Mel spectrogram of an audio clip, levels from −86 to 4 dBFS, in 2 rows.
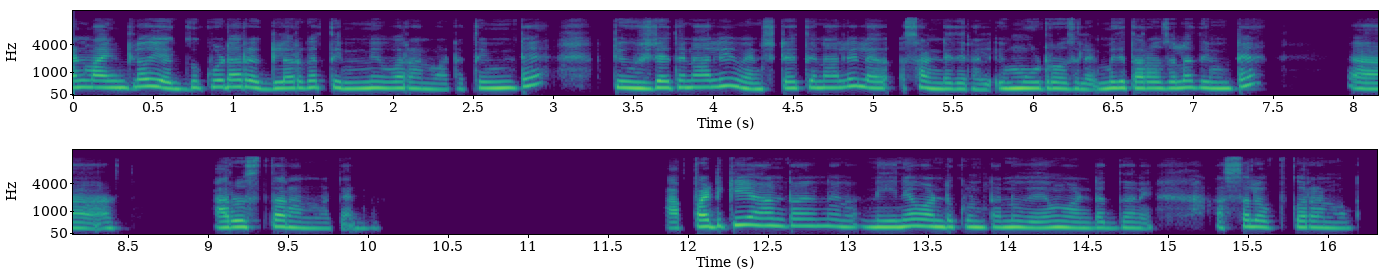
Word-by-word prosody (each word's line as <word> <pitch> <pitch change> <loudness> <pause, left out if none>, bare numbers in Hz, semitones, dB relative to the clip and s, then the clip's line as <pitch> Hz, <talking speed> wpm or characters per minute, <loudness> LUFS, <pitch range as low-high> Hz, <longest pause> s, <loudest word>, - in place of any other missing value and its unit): And 280 +1 +2
మా - - +5
ఇంట్లో 270 +4 +1
egg 230 +3 -3
కూడా 285 0 +2
రెగ్యులర్‌గా 250 +2 0
తిన్నివ్వరనమాట. 240 -3 0
తింటే 255 +8 +2 0.5
ట్యూస్‌డే 255 0 +4
తినాలి, 280 +4 0
వెడ్నెస్‌డే 225 +3 -1
తినాలి 265 +4 0
లేదా 250 -1 -1 0.2
సండే 225 -4 0
తినాలి. 205 -3 -8
ఈ - - +3
3 240 0 +2
రోజులే. 225 -2 -3
మిగతా 245 0 +2
రోజుల్లో 245 +2 0
తింటే 240 +9 0 0.7
ఆహ్, 215 -1 -1 0.7
అరుస్తారన్నమాట. 245 -4 0 2.1
అప్పటికి 265 +6 +3 0.2
అంటా 290 -1 -1
ఉంటాను. 275 -3 -4
నేనే 250 +3 +4
వండుకుంటాను 250 -1 +1
నువ్వేమి 235 0 +1
ఒండొద్దుని. 220 -1 -6 0.5
అస్సలొప్పుకోరనమాట. 240 -4 -3
245 Hz, 115 wpm, -27 LUFS, 230-265 Hz, 2.1 s, మా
